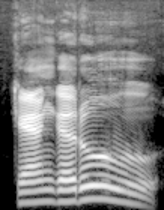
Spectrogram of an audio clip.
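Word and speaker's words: kangaroo: Tooth, Moon, spoon, tool, screw, clue, blue, clue, crew, who, zoo, shoe, true, two, through, bamboo, கேங்கரு. இதை நிறைய பேர் கங்காருன்னு சொல்கிறாங்க, தமிழில் அப்படி சொல்கிறாங்க, ஆனால் ஆங்கிலத்தில் கேங்கரு அப்படின்னு உச்சரிக்கப்படுகிறது.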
